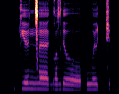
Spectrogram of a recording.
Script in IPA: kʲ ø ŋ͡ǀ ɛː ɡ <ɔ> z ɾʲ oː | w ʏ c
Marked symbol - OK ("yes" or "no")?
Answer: yes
